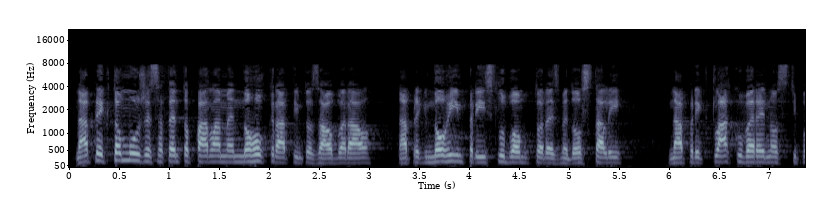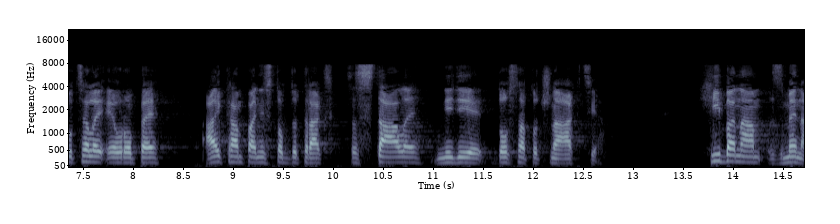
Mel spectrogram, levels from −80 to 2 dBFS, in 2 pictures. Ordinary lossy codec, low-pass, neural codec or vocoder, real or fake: none; none; none; real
